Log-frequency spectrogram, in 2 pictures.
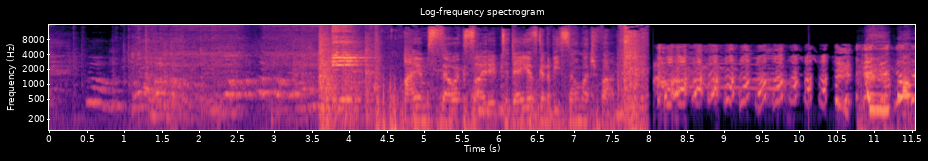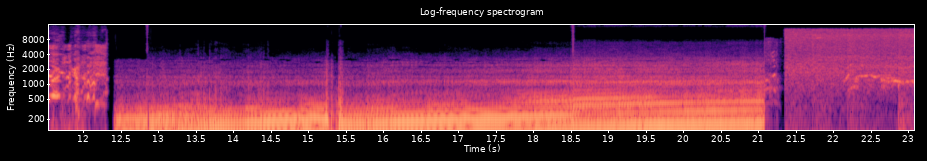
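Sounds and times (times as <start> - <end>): engine accelerating: 12.4 - 21.1.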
